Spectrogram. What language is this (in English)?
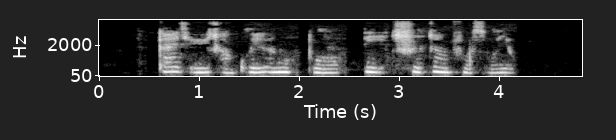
Chinese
